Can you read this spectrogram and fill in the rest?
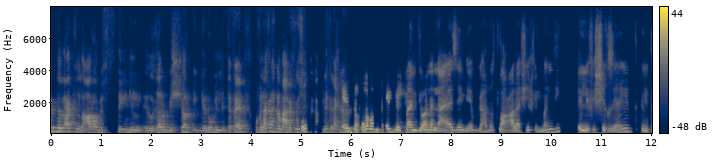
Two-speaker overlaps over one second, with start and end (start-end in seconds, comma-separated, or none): none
